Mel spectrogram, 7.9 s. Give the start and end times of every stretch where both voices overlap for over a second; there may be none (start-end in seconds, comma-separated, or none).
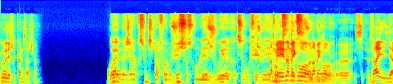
5.3-6.7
